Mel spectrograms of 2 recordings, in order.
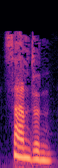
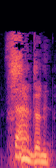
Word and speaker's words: Sandown: And then Wednesday the 23rd of September is at Sandown Park, is that right? – No. It's pronounced Fred. – Sandon. – Yeah. Sandon. – It's probably Sandon.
